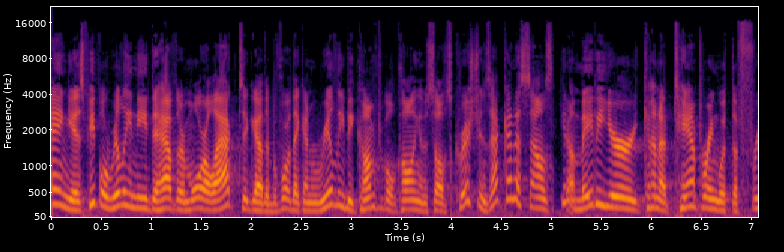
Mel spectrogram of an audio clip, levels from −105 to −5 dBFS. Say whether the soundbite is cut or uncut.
cut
